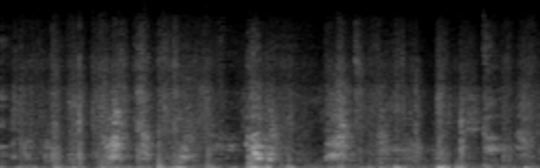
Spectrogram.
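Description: A dog charging and spinning around on a bed, its paws scrabbling and thudding irregularly on the mattress and rustling the sheets and pillows.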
